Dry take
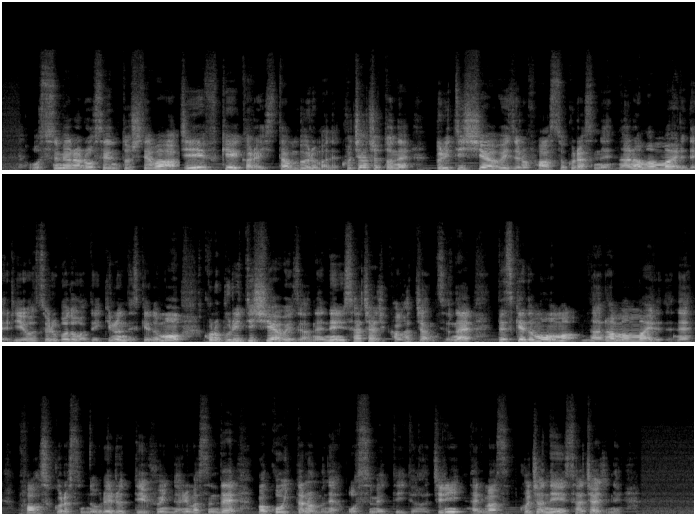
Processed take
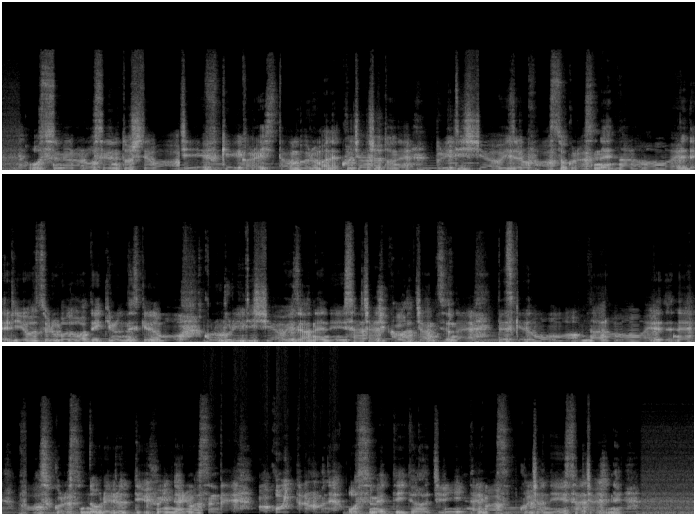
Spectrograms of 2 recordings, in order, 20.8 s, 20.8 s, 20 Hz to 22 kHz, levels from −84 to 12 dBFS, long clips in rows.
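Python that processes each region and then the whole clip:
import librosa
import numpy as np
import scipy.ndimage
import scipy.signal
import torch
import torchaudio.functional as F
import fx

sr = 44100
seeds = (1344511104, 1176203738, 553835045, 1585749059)

y = fx.chain(x, sr, fx.highpass(hz=1200.0, slope=12),
    fx.quant_float(bits=4), at=(15.86, 17.27))
y = fx.graphic_eq_10(y, sr, hz=(250, 500, 1000, 2000, 8000), db=(6, -8, 6, 5, -6))
y = fx.over_compress(y, sr, threshold_db=-32.0, ratio=-1.0)
y = F.gain(torch.from_numpy(y), 1.5).numpy()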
